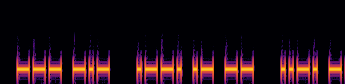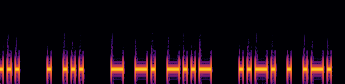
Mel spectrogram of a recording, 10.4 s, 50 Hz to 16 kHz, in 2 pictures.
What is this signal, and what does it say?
Morse code, heard as a keyed tone, about 20 wpm, 700 Hz. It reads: OK PAM FB ES TNX FER
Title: K1USN SST QSO Practice 20wpm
